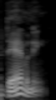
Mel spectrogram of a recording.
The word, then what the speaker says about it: damning: Why Why are you pronouncing the N in damning?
